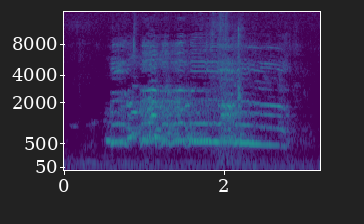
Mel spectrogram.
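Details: Wild chicken crowing: one sustained, slightly falling crow lasting about two seconds, strong and steady, against faint background noise.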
